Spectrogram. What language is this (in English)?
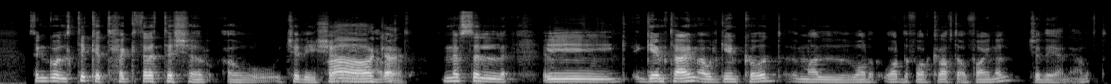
Arabic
